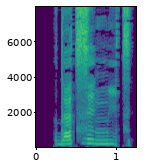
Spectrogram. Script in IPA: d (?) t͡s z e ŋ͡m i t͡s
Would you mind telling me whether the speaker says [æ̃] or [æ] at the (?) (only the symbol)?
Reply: æ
